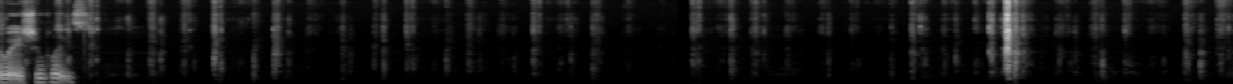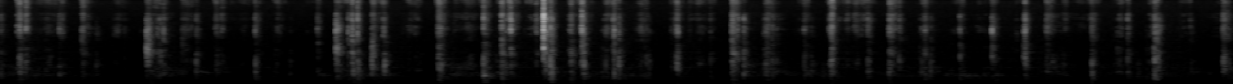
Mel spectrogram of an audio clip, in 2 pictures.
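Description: Playing cards shuffle and flick softly.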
